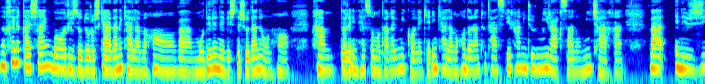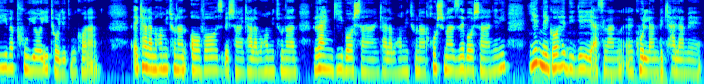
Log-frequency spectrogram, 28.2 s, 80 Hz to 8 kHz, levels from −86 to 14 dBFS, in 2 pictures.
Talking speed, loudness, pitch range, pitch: 130 wpm, -22 LUFS, 160-190 Hz, 175 Hz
